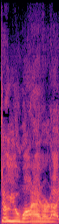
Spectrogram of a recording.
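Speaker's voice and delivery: shrill, high, rough, in-your-face screaming. Showing how a coach sometimes talks to a fighter mid-fight, screaming in your face. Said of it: "they're screaming in your face".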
